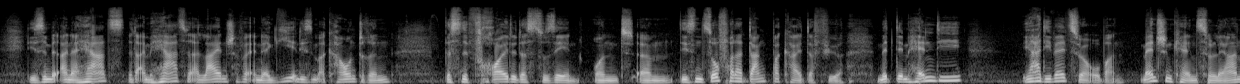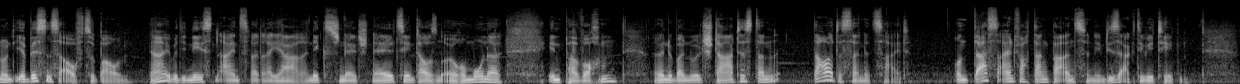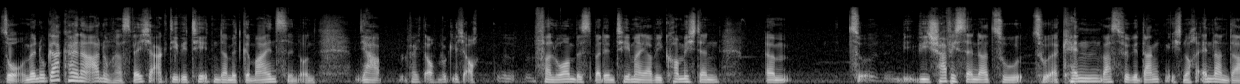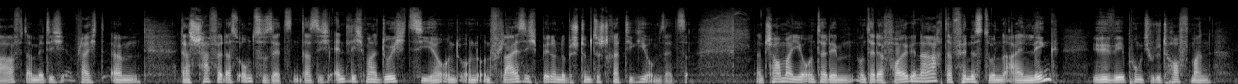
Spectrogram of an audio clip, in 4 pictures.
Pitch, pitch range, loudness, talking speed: 110 Hz, 100-125 Hz, -20 LUFS, 205 wpm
